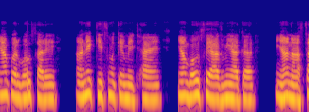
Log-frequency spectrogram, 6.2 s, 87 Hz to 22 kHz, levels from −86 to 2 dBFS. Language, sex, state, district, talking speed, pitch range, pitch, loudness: Hindi, male, Bihar, Supaul, 155 wpm, 165-195 Hz, 175 Hz, -15 LUFS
